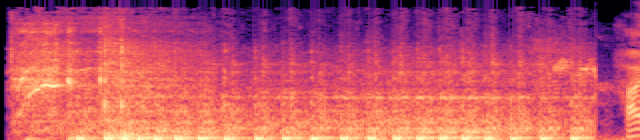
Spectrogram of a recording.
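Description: Motorcycle engine running with an even, rapid beat, about eight pulses a second, cutting off suddenly near the end.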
